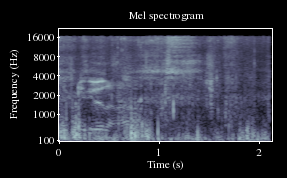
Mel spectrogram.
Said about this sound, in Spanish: Madre mía, el viento. Disculpad por el viento. Sí, ahora mismo aquí. Si sale contenido de calidad, este programa se publica a pesar del viento, pero es que estamos en monte abierto.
